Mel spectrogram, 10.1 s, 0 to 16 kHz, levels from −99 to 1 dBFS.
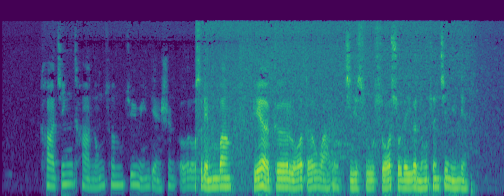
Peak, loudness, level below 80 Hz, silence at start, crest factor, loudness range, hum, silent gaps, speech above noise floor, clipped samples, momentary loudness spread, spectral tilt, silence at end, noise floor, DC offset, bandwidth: -2 dBFS; -20 LUFS; -48 dBFS; 0.9 s; 20 dB; 14 LU; none; none; 48 dB; under 0.1%; 18 LU; -5 dB/octave; 0.6 s; -69 dBFS; under 0.1%; 11.5 kHz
